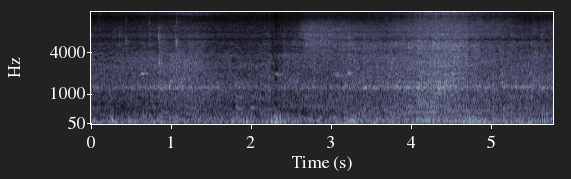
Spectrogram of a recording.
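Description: Running noise of a moving tourist tram, heard from on board: a steady low rumble of motor and wheels with wind rush. A louder rushing noise swells from about three seconds in, as a motor scooter goes past.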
